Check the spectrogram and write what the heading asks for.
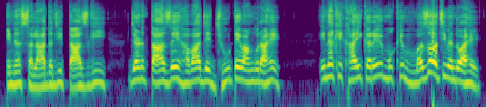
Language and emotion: Sindhi, happy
